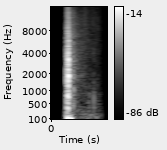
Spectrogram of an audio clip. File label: tissue tap soft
